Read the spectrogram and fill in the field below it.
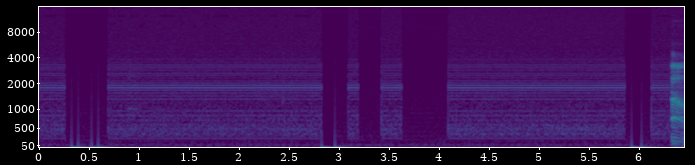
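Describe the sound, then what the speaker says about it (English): Static and electrical hum from the Five Nights at Freddy's 1 sound files: a steady buzzing drone with a high whine, broken by several abrupt dropouts into near silence and a louder burst at the end. "That static is Five Nights at Freddy's 1 sound files."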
